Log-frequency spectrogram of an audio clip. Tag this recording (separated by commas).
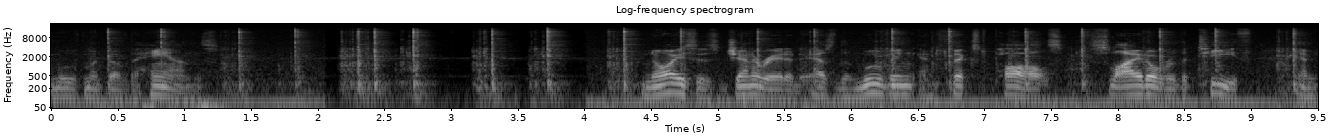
Speech, Tick, Tick-tock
